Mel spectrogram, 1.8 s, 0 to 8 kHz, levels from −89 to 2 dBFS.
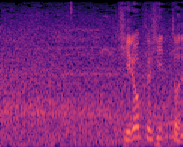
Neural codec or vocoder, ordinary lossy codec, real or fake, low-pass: none; none; real; none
